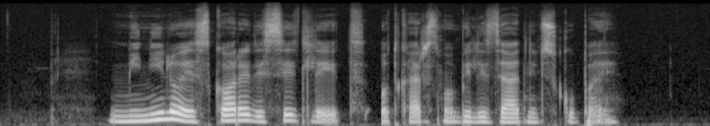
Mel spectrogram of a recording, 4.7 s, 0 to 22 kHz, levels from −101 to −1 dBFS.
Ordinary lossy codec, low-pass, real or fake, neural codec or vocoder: none; 19.8 kHz; real; none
